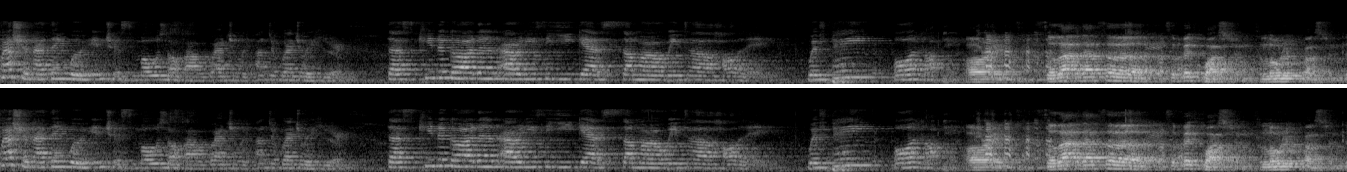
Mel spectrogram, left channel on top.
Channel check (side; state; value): both; normal; correlation 0.58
